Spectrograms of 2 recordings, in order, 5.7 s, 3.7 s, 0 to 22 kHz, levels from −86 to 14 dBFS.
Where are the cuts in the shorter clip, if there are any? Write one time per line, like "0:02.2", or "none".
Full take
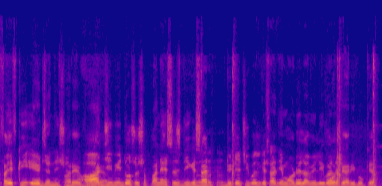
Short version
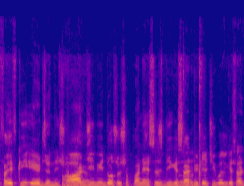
0:00.9
0:02.9

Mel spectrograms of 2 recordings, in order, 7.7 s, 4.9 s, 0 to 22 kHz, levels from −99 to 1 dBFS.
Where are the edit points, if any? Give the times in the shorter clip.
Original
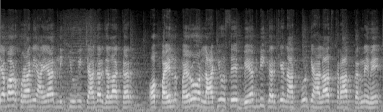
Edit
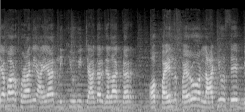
none

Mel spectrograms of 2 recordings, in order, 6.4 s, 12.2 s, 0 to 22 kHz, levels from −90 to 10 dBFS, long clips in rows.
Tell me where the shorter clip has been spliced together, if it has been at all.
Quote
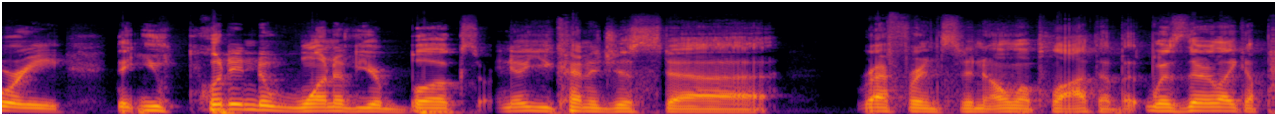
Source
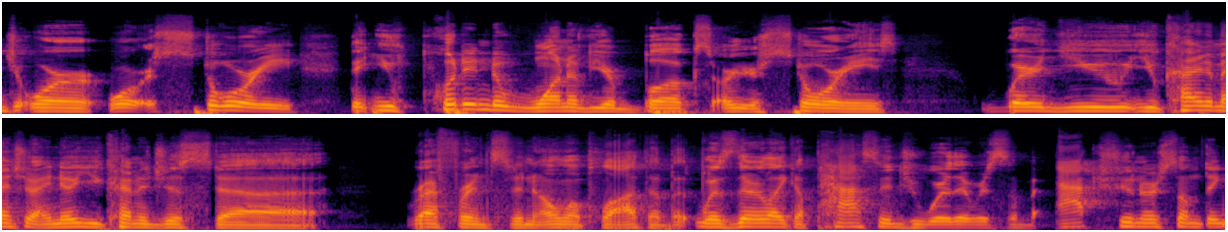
0:02.5

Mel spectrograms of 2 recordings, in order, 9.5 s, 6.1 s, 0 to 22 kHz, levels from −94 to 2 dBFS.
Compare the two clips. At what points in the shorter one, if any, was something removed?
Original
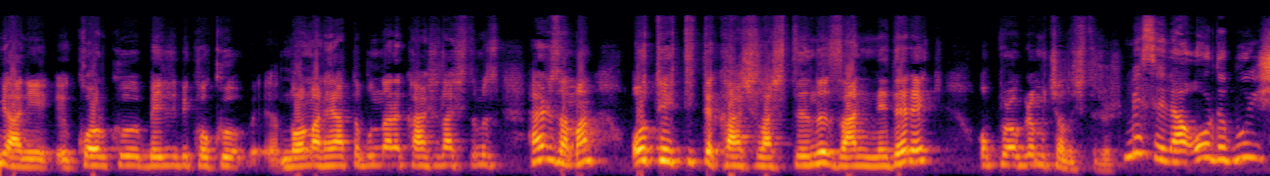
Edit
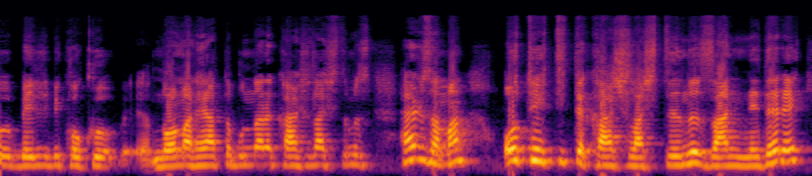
none

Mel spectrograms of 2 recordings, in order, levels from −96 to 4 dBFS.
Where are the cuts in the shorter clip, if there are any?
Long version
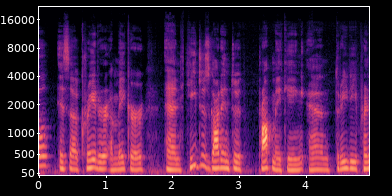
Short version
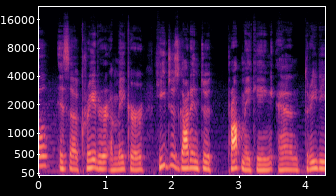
0:01.7

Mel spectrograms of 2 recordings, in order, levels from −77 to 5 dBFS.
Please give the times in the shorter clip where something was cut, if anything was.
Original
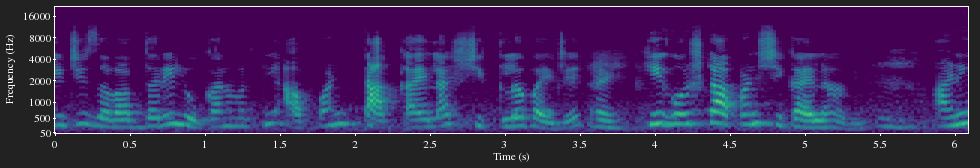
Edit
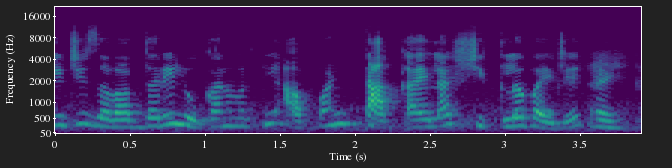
none

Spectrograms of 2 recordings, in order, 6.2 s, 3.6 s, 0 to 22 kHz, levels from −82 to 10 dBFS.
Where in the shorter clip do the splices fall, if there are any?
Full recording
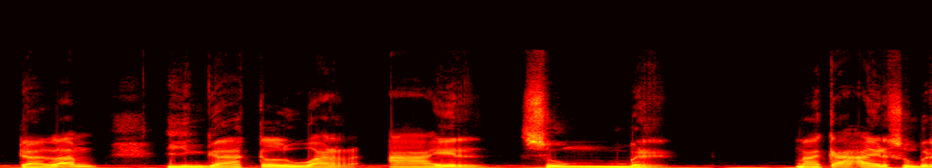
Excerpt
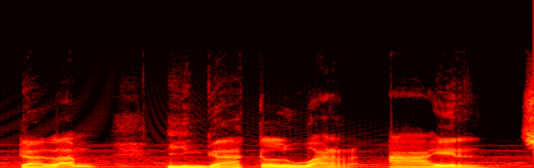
none

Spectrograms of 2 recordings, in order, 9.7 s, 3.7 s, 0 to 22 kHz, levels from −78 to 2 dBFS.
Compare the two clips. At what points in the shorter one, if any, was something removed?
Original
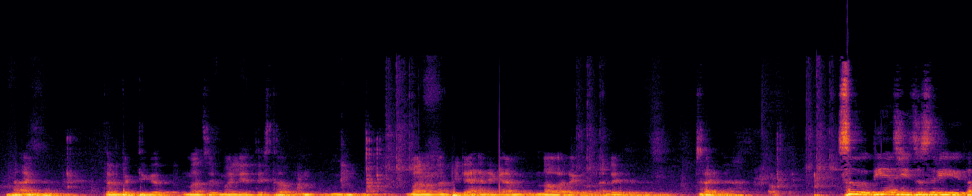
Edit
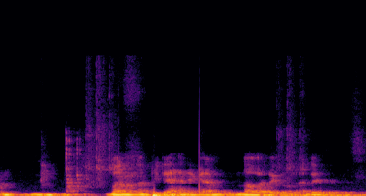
none

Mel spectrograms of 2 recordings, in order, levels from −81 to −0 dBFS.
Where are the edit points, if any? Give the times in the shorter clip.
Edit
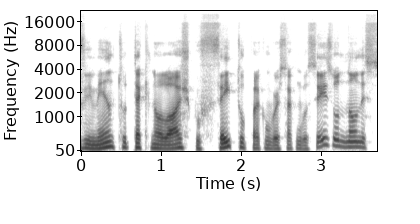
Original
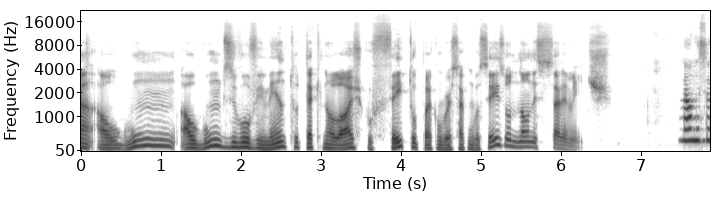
none

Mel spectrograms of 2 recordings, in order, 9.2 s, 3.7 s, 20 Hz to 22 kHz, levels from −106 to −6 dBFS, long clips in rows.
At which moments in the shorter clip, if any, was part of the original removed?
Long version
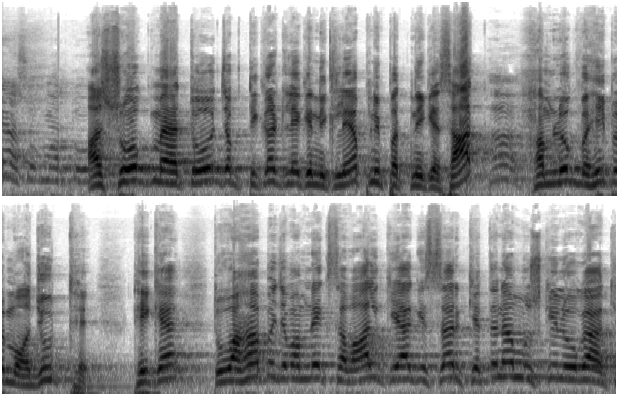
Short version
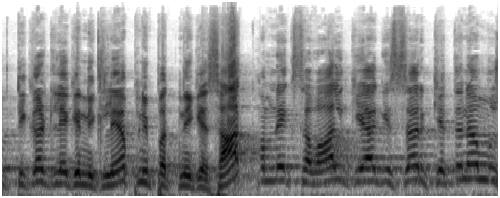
0:02.0

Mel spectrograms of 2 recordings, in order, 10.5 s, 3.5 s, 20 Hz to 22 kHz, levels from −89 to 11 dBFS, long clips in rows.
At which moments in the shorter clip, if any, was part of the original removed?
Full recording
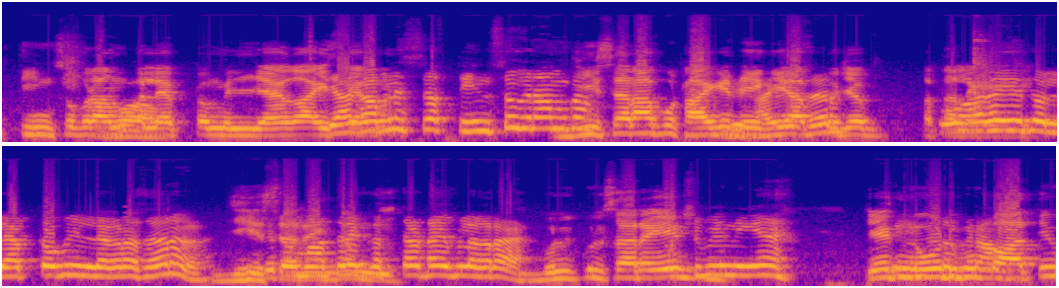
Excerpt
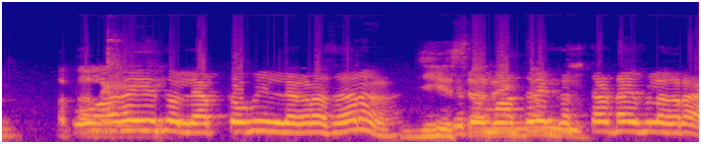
none

